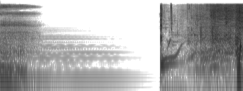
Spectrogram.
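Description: The end of a voice's falling 'mm' over background music fades out within half a second. After a moment of silence, a short cartoon-style sound effect with a quick rising pitch starts near the end, opening the animated logo.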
